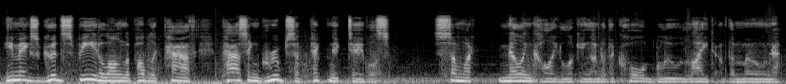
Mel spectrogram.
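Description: A man narrating a scripted horror story in a deliberate, literary storytelling manner. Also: a little high, background noise. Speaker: narrator and performer.

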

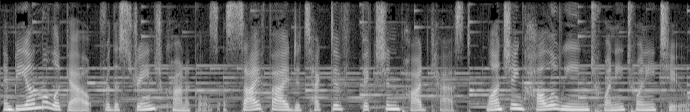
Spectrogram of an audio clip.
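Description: A woman's voice: medium pitch, animated, normal speed, over music. A woman co-hosting a podcast, explaining things in a conversational, encouraging way. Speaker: podcast co-host.

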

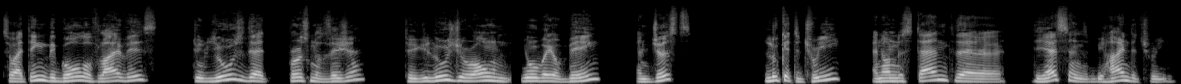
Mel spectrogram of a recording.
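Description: A man's voice: a little high, unhurried, a little mellow, dry recording, studio quality. A man who is not a native English speaker, talking reflectively and earnestly as an interview guest, explaining ideas through personal stories and rhetorical questions. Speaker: horse trainer and podcast guest.

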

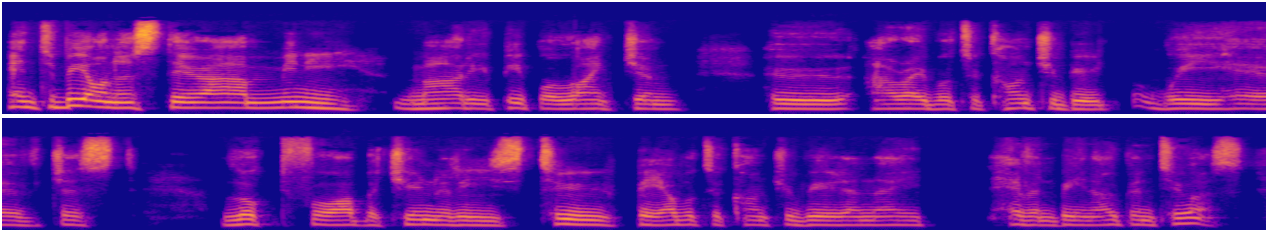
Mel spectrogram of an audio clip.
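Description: A man with a New Zealand accent talks as an interview guest in a considered, conversational style. His voice is soft-edged and very dark in tone, at an average pitch. The sound is close and dry. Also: steady tone, normal speed, dry recording. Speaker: interview guest, board chair and speaker.

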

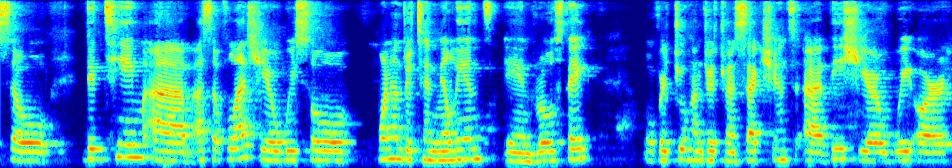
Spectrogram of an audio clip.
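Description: A woman from El Salvador speaks English with a light Salvadoran Spanish accent, her first language being Spanish. Her voice sits a little low, and she talks in energetic bursts with fillers. She is a guest on a casual podcast. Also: poor audio. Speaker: guest, real estate brokerage owner.

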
